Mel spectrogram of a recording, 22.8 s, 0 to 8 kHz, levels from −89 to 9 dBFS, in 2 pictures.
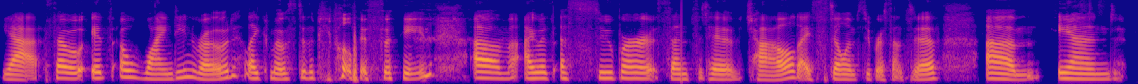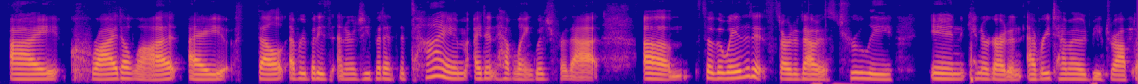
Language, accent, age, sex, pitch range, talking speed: English, American, 20-39, female, 180-210 Hz, 165 wpm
